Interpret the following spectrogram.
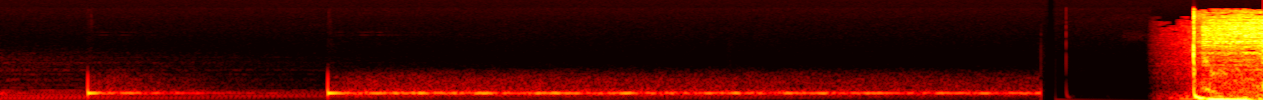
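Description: Ambient background music: soft, sonar-like synth notes, each struck and left to ring, renewed twice early on. The track cuts off abruptly about a second before the end, and a much louder track begins right at the end.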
